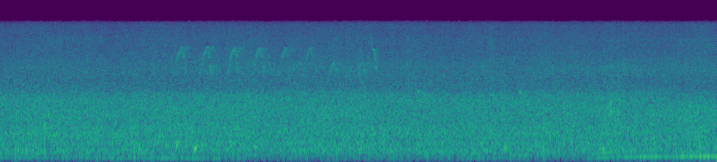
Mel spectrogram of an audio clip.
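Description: A small bird gives a quick run of about six high chirps between about two and five seconds in, over a steady outdoor hiss; a low hum builds near the end.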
